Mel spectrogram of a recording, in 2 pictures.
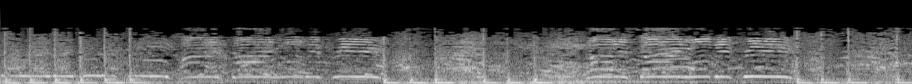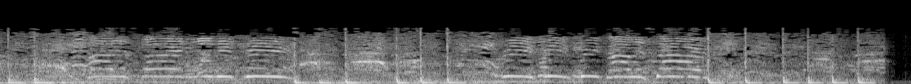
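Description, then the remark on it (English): A large crowd of about 200 pro-Palestinian protesters in downtown Kirkland chants "From the river to the sea, Palestine will be free" loudly in unison, the same rhythmic phrase repeating about every four seconds, with shouts and voices overlapping throughout. “But listen to the chant by the pro-Palestinian faction.”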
